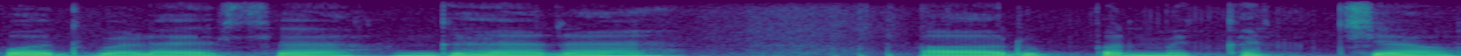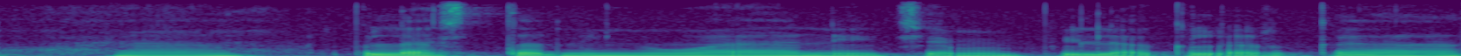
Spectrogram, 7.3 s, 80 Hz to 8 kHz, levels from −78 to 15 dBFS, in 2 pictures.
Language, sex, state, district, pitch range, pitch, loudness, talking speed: Hindi, female, Uttar Pradesh, Jyotiba Phule Nagar, 160-175 Hz, 170 Hz, -20 LUFS, 165 wpm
